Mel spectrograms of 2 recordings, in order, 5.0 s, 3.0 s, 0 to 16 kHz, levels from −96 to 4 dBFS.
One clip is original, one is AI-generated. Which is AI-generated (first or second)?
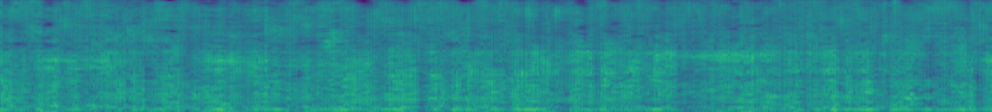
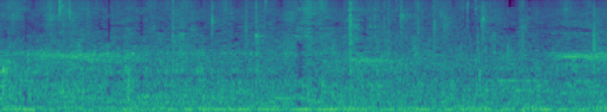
first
